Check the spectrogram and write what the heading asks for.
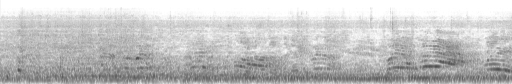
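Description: Spectators' voices calling out and chatting at a small-sided football match, with several rising-and-falling shouts in the second half, over a steady low hum.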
